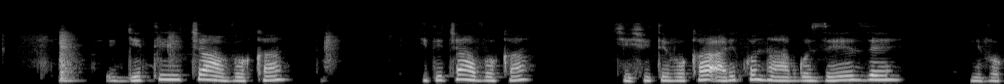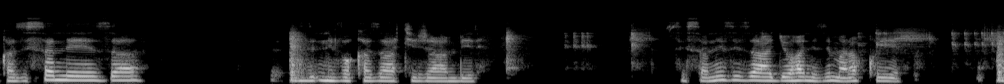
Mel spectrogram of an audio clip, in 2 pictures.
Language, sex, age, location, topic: Kinyarwanda, male, 50+, Musanze, agriculture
